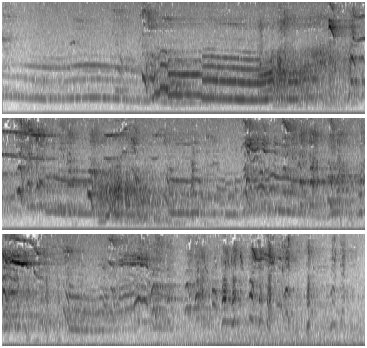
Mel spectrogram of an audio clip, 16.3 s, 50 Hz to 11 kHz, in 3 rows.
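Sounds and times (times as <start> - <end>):
hungry wolf pups whining and howling: 0.0 - 16.3.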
